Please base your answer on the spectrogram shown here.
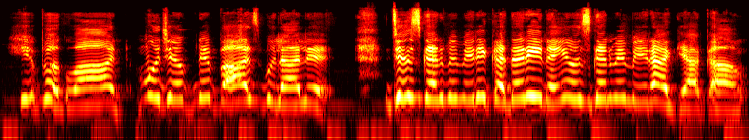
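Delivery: high-pitched, drawn-out tearful lament; hammed-up sobbing self-pity; wailing daughter-in-law. Wife lamenting to God after husband's scolding, tearful wail.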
